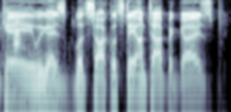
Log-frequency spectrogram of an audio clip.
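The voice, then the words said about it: Imitates another person's voice. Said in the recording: “my Adam impression”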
